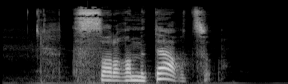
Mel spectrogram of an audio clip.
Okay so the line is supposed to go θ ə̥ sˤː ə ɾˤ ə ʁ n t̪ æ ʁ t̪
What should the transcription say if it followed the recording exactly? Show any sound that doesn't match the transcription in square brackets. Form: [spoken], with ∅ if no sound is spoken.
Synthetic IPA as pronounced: θ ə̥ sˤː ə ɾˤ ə ʁ [m] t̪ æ ʁ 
